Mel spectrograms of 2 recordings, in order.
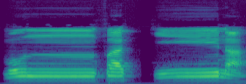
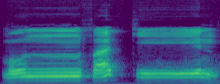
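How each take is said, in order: First: The word ends with an a vowel. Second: The word ends on the n consonant.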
